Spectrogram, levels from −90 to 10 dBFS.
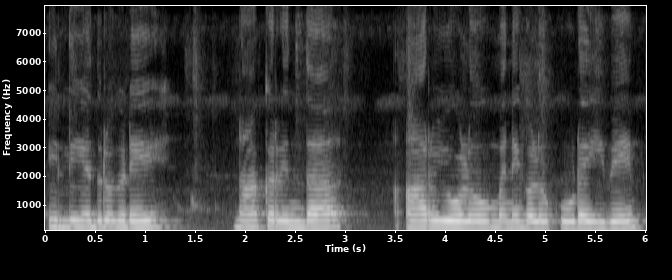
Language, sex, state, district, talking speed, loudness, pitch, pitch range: Kannada, female, Karnataka, Bidar, 80 wpm, -14 LUFS, 225 Hz, 220-230 Hz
